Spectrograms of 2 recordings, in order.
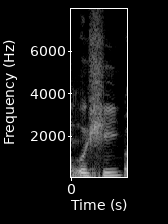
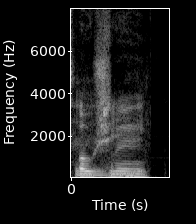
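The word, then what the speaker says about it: O'Shea: Donc un O apostrophe plus loin, Shi, S-H-E-A. Oshi. – Oshi.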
